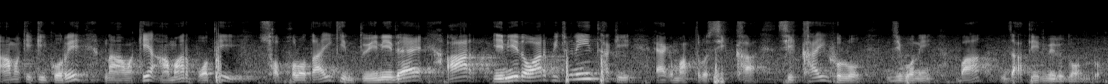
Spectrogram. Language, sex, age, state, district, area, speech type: Bengali, male, 45-60, West Bengal, Paschim Medinipur, rural, spontaneous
